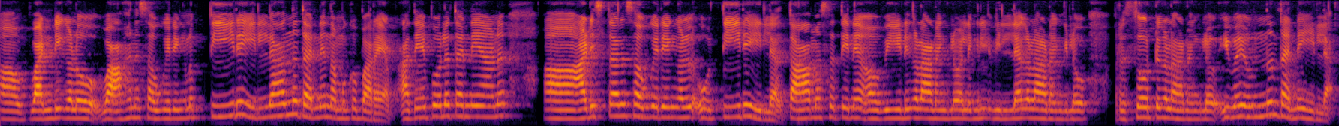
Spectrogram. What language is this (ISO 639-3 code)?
mal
